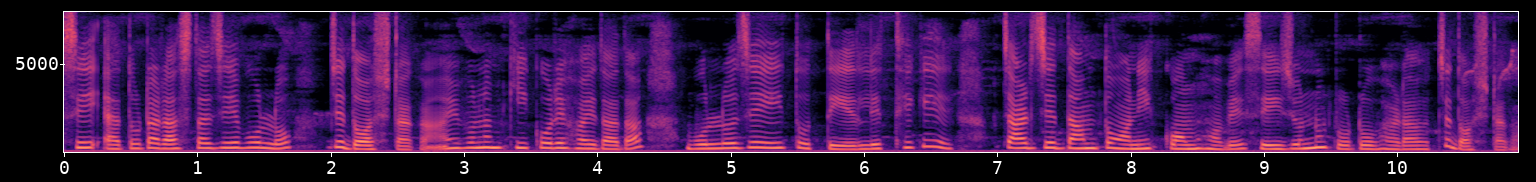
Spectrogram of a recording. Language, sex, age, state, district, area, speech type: Bengali, female, 30-45, West Bengal, Paschim Medinipur, rural, spontaneous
